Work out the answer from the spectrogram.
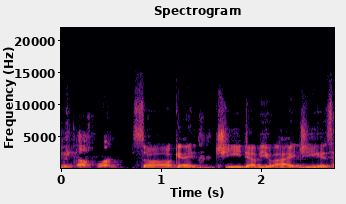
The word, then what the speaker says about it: McGuiggan: So, okay, Gwig is how you pronounce the middle part of that? Yep, Gwigs.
